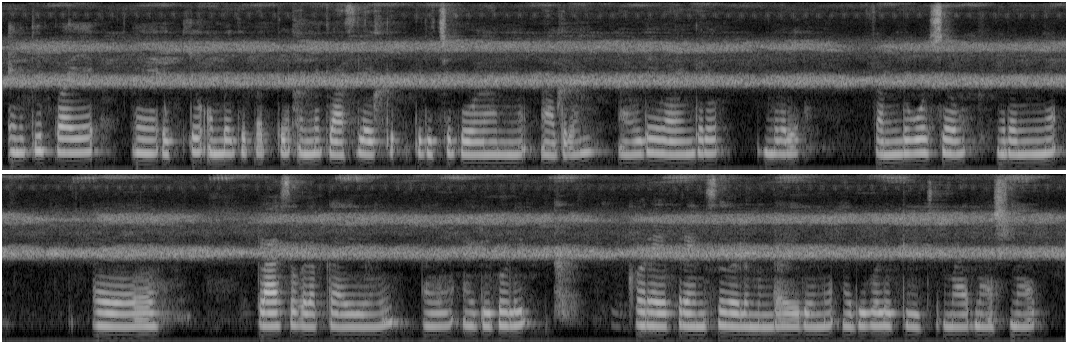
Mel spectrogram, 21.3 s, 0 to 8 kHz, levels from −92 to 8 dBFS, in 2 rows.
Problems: low volume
